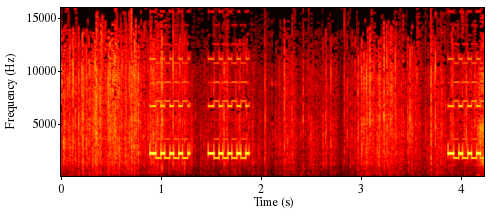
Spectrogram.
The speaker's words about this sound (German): Scheiße. Das ist die Kanzlerin. Lass klingeln, geh nicht ran, geh nicht ran, geh nicht ran.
